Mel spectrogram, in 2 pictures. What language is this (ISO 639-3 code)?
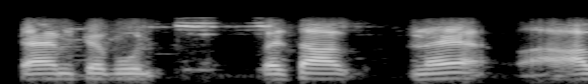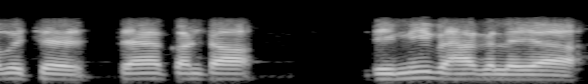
mai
